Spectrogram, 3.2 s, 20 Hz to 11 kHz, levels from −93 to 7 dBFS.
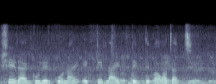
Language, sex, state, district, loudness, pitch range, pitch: Bengali, female, West Bengal, Alipurduar, -16 LUFS, 220-265 Hz, 240 Hz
